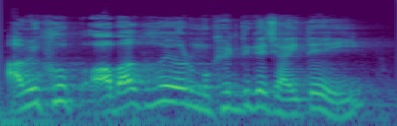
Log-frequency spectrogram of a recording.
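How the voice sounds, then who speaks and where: A man narrates a story dramatically in a fairly high, mellow voice. His pitch moves in a lively way, with long reverb around it. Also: moderate pace, slight background noise. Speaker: story reader. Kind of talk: dramatic scripted first-person narration. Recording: long reverb, faint music behind.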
